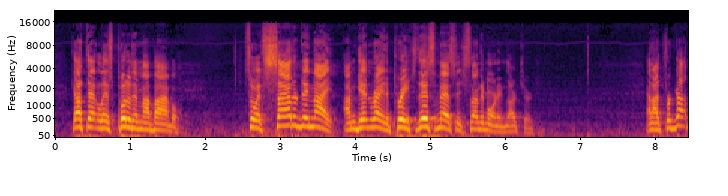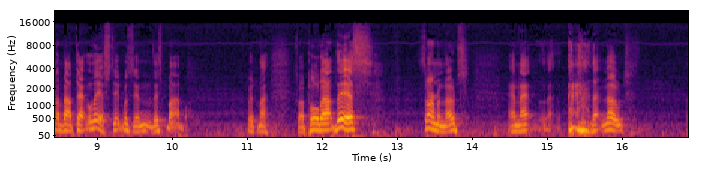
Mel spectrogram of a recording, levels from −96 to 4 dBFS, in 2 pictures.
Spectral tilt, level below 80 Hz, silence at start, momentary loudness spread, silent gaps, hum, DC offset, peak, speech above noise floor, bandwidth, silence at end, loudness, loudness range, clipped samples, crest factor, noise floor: -5 dB/octave; -48 dBFS; 0.25 s; 19 LU; none; none; under 0.1%; 0 dBFS; 35 dB; 15.5 kHz; 0.75 s; -20 LUFS; 11 LU; under 0.1%; 20 dB; -55 dBFS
